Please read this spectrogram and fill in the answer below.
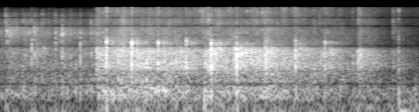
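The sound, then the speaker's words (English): Audience applause welcoming a pastor to the platform: clapping starts after a quieter first second, swells to a full, steady patter, then gradually tapers near the end. “So folks, please put your hands together and welcome Pastor Ian Miller to the platform.”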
